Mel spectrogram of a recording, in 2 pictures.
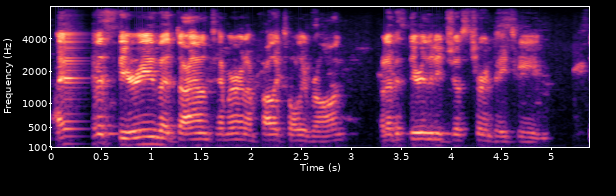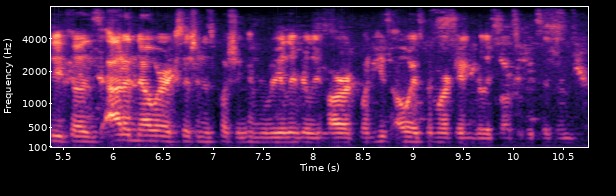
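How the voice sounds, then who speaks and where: A man's voice: fairly low pitch, little pitch movement, fast, fairly bright tone, soft background music. Easygoing man in his twenties, muffled. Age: 20s. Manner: easygoing, rambling, theorizing. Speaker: music producer. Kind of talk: casual podcast chat. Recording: dull lo-fi stream audio.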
